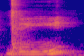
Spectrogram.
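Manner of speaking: ordinary talk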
